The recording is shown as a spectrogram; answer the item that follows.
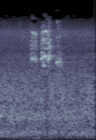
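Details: One of a pair of Galahs (Galah cockatoos) in an Australian backyard gives a brief harsh, screechy squawk in two or three quick rasping bursts, half-buried under the steady hiss of falling rain.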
